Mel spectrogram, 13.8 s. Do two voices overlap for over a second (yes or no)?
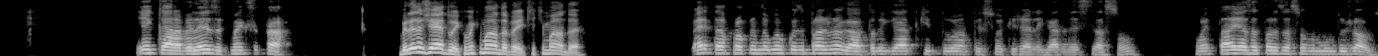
no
